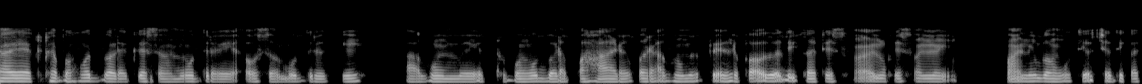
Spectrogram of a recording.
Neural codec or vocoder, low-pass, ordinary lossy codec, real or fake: codec, 16 kHz, 8 kbps, FunCodec, trained on LibriTTS, 25 frames a second; 5.4 kHz; none; fake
